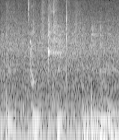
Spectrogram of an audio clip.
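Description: Background music with guitar.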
